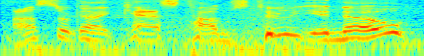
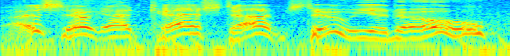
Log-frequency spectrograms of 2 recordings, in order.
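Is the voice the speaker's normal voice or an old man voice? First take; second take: normal; old man. First: It is said in a normal, natural voice. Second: It is said in a put-on old man voice.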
